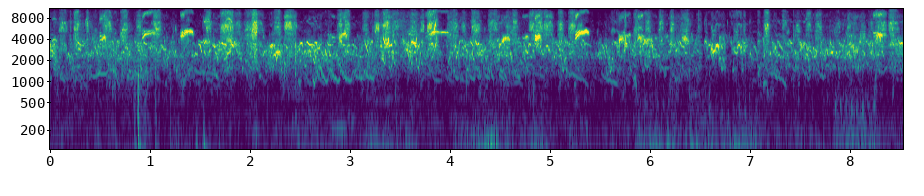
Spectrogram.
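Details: Australian budgerigars in an aviary colony, lively chirping and warbling with several clear upswept squeaks rising above the steady chatter.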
